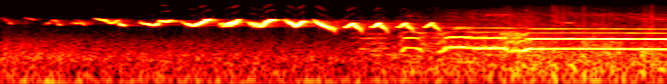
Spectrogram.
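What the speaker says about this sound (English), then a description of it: "Birdsong returns to the countryside after a long, silent winter." Songbird calls in the countryside at the end of winter, a fast trilling warble repeated about a dozen times, then sliding into steady whistled tones, close and clear with no voices.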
